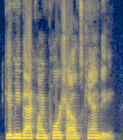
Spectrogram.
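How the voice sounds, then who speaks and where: A man's voice: on the high side, normal speed, voice pushed up, lightly acted. A man voicing an indignant, bossy small-town mother making threats in a comedy audio play.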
